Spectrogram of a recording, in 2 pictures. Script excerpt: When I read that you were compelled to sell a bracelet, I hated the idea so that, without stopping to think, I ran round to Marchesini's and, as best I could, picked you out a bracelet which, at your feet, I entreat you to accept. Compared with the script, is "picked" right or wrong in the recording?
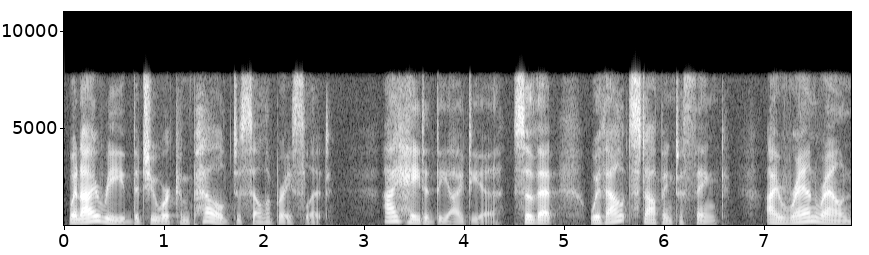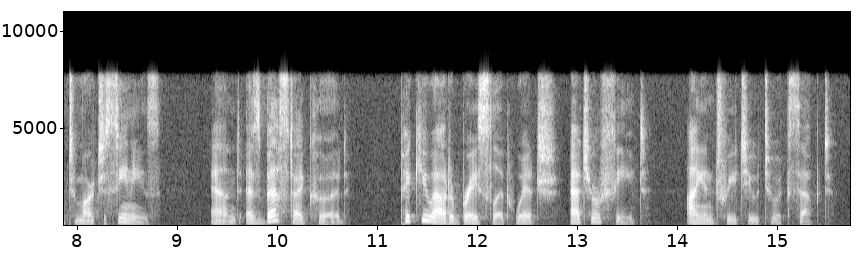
wrong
